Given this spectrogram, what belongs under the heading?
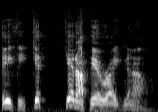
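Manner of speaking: loud, high summons; teacher yelling. Retold or imitated. Teacher yelling a kid to the front, loud. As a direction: bellow his name up to the front. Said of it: "says to me".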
